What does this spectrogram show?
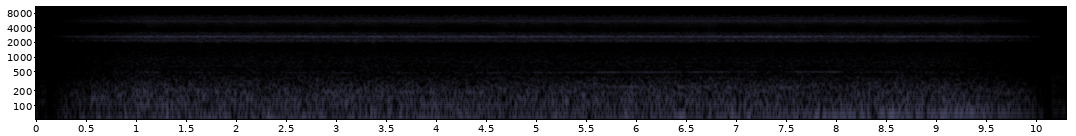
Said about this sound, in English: Let me just start by taking the microphone outside so you can hear for a moment the beautiful song of the night insects.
